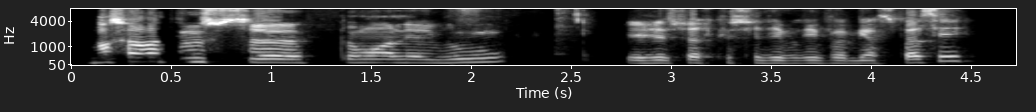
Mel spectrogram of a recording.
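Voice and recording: This speaker talks with a Belgian accent. The pace is moderate.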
